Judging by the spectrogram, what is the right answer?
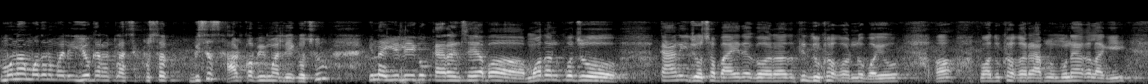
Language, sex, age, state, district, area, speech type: Nepali, male, 30-45, West Bengal, Darjeeling, rural, spontaneous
